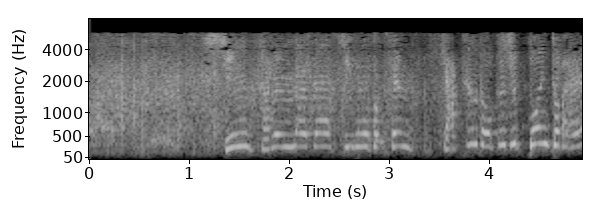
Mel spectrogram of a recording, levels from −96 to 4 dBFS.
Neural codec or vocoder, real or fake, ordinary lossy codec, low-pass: codec, 24 kHz, 0.9 kbps, WavTokenizer, medium speech release version 2; fake; MP3, 24 kbps; 7.2 kHz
